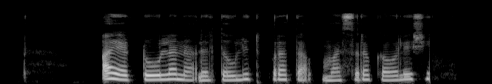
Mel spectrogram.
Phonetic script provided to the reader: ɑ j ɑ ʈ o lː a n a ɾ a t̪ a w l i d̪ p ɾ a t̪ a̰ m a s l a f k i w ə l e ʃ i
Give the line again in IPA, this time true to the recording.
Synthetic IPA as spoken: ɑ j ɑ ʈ o l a n a l a t̪ a w l i d̪ p ɾ a t̪ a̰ m a s ɾ a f k a w ə l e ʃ i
